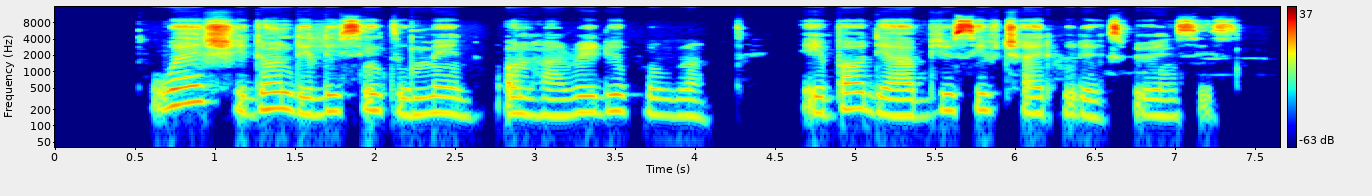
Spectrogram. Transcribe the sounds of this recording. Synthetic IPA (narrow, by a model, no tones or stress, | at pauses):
wɛʃidɔ̃ndelisḭ̃ntumɛ̃nɔ̃nɦaɹediopɹoɡɹãm | ebaʊt̚dɛabjusivt͡ʃaɪlˠd̚hudɛkspiɹiɛ̃nsɪ̰s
